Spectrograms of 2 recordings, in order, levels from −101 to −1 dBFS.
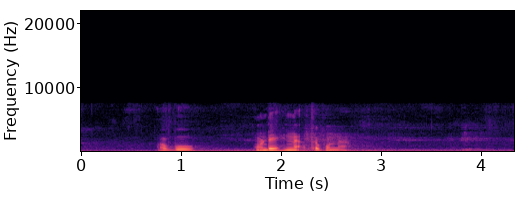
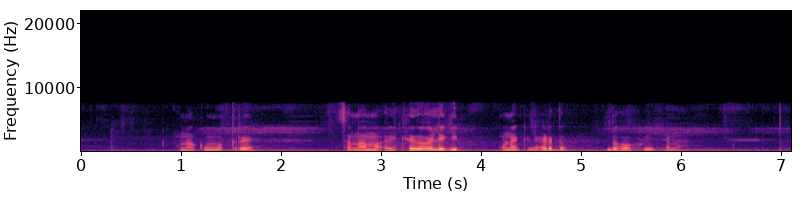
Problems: none marked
